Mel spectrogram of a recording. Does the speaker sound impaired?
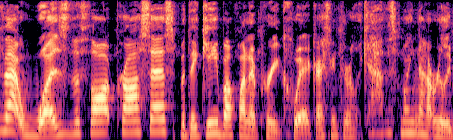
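Yes: cleft lip and palate; congenital cleft lip and palate, nose to back of throat, split uvula, unfused jawbone, facial scarring; adult, cleft surgically repaired, multiple childhood surgeries including one at age seven; clinicians watched for nasal speech after surgery, speaker attributes nasal sound to Western New York accent.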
